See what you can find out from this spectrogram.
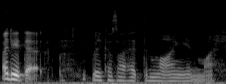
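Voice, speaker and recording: A woman's voice: low-pitched, fairly quick, vocal fry, dark tone. A woman casually talking through a craft project at home, rambling with lots of ums and little self-deprecating asides. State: voice just recovered from loss. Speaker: craft journaling vlogger.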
